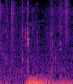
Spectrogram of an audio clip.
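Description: A quiet crunch as someone bites into a crisp grape-flavoured Kit Kat wafer, followed by a second or so of softer chewing with a few faint crackles and no talking.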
